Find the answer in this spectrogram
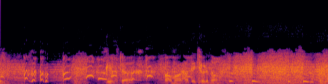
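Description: A woman's distressed cries, a string of short wails rising and falling in pitch, over background music from a film score; the music fills out in the second half.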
